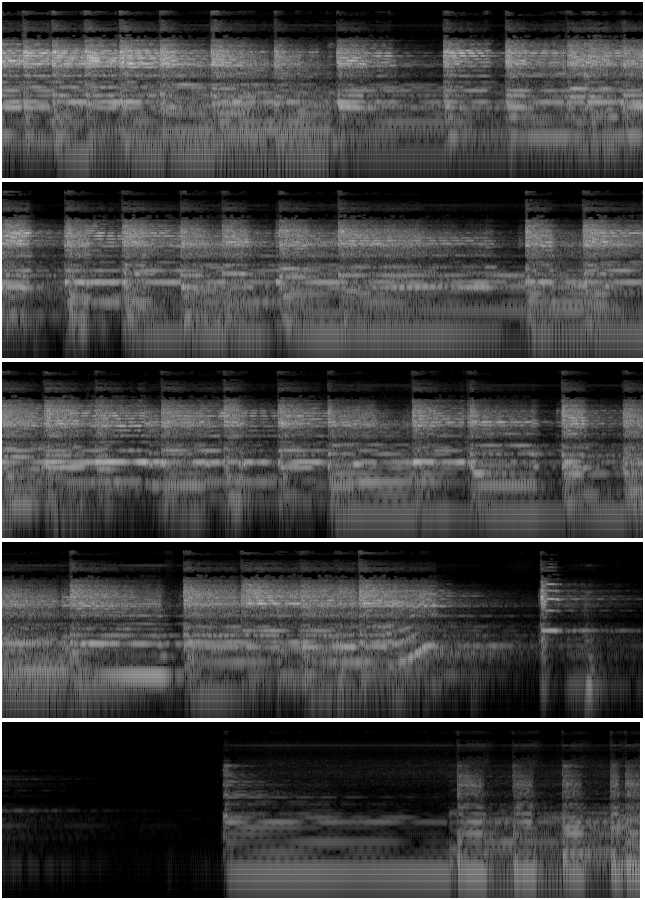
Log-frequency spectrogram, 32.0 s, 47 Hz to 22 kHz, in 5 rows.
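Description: Electric guitar played through an amplifier with effects and some distortion: a continuous run of picked notes over sustained low notes, with a short upward slide. About 24 seconds in the playing stops, rings out, and falls silent for about two seconds before it starts again.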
